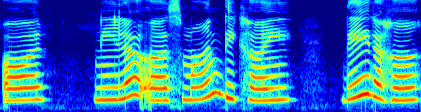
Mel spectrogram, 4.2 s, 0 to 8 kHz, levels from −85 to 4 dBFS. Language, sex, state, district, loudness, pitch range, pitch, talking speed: Hindi, female, Himachal Pradesh, Shimla, -13 LUFS, 320-375 Hz, 335 Hz, 85 wpm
